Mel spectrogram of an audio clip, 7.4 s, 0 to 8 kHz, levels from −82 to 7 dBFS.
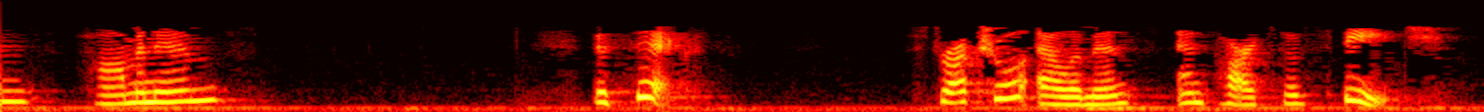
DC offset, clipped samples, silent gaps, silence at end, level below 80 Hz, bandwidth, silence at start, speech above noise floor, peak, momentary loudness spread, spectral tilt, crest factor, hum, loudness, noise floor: under 0.1%; under 0.1%; none; 0.1 s; -46 dBFS; 4 kHz; 0 s; 29 dB; -4 dBFS; 11 LU; -10 dB/octave; 16 dB; none; -18 LUFS; -45 dBFS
